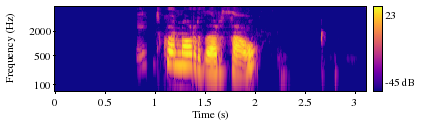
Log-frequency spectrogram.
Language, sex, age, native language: Icelandic, female, 20-29, Icelandic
